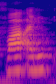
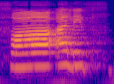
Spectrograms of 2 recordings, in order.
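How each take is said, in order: First: Said in the usual way. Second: फा held two beats, loud and slow; tajweed recitation. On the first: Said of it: "एक पहला फा". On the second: Shown as a demonstration. Teacher recites for students, loud slow chant. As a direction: chant फा अलिफ, stretching फा. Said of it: "तो कैसे पढ़ेंगे?".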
